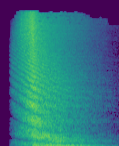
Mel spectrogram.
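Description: A whoosh sound effect with a deep low rumble, sweeping down in pitch and fading away near the end, as the logos fly into the intro graphic.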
